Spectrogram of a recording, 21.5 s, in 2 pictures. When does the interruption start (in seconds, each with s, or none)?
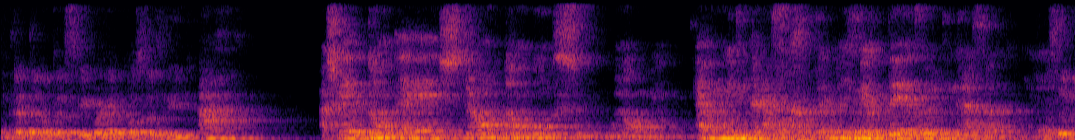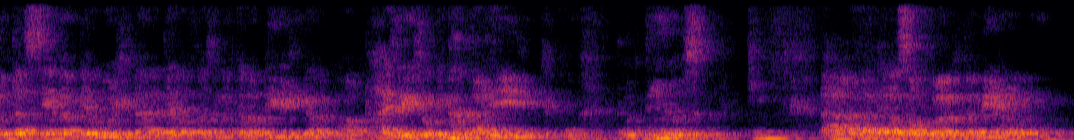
7.4 s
